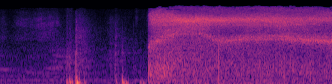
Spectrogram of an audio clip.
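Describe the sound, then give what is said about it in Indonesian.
Two dull thumps, then a sudden loud gunshot-like blast as a leg is shot, bursting in sharply and trailing off into a sustained, bright, harsh crackling hiss, like a game sound effect. “Kakinya ditembak, dor.”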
